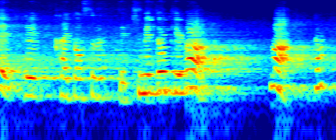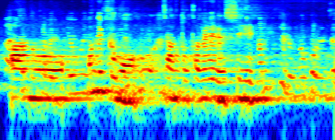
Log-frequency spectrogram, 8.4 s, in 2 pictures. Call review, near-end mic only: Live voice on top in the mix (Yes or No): Yes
